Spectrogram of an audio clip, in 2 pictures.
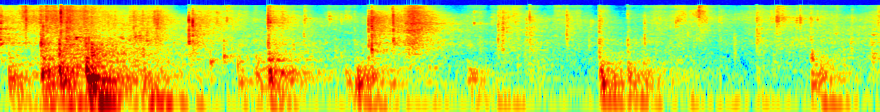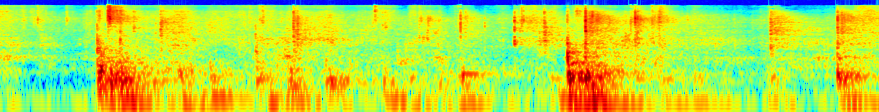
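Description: Two Great Dane puppies play-fighting on a hardwood floor: irregular thuds and scuffles of their paws landing and scrabbling as they rear up and wrestle, with about half a dozen louder thumps.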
